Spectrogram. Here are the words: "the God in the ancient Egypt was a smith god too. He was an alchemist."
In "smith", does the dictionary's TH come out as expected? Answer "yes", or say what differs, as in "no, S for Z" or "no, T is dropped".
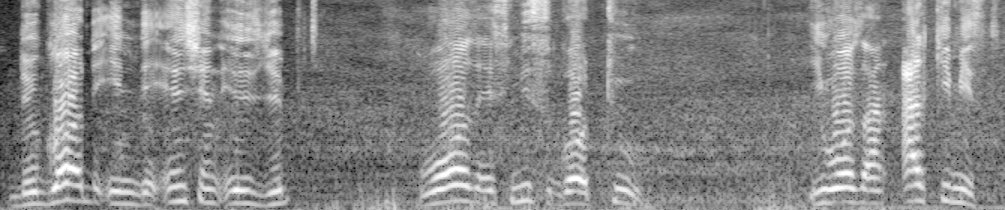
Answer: no, S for TH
